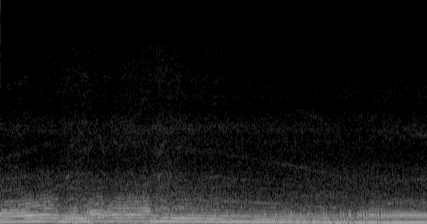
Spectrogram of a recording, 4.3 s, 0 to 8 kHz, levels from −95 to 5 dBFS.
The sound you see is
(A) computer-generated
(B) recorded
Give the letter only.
B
